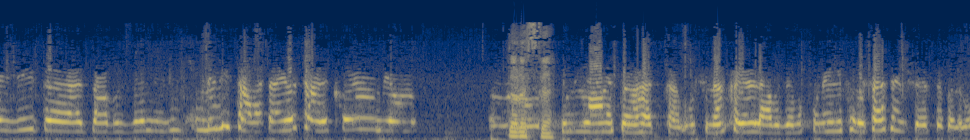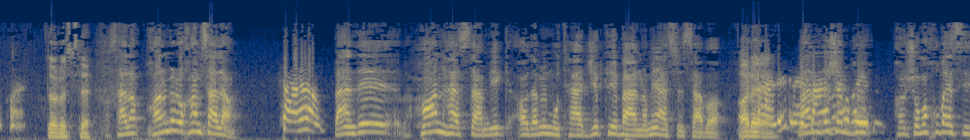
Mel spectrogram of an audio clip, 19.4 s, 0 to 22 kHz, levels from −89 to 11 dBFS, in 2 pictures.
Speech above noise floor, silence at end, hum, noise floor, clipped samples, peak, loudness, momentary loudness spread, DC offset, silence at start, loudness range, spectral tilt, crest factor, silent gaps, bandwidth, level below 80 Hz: 36 dB; 0 s; none; -48 dBFS; under 0.1%; 0 dBFS; -12 LUFS; 9 LU; under 0.1%; 0 s; 3 LU; -5 dB/octave; 12 dB; none; 11.5 kHz; -44 dBFS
